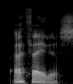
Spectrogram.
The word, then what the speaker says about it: Thetis: With the Optimus Prime guy, is it Thetis or Thaddeus? Thetis.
